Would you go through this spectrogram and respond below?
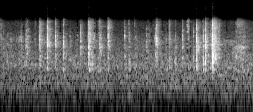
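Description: Quiet, steady keyboard typing: a run of light clicking keystrokes in irregular bursts with short pauses between them, alone with no talking.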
